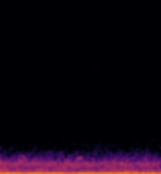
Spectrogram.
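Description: Loud, steady low rumble with no distinct events.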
